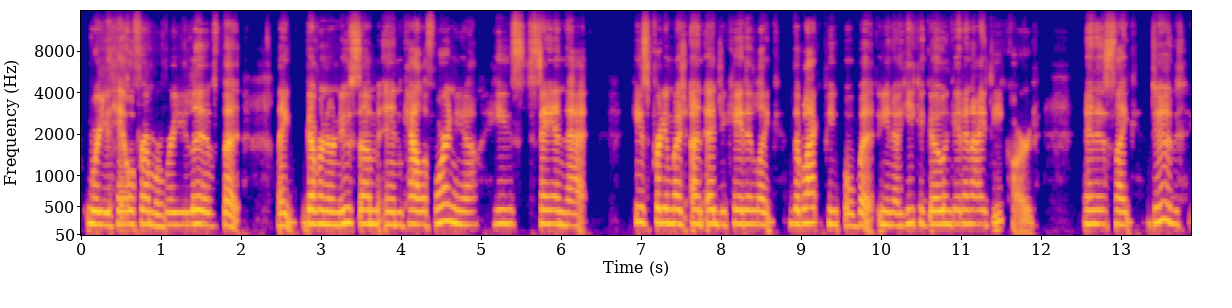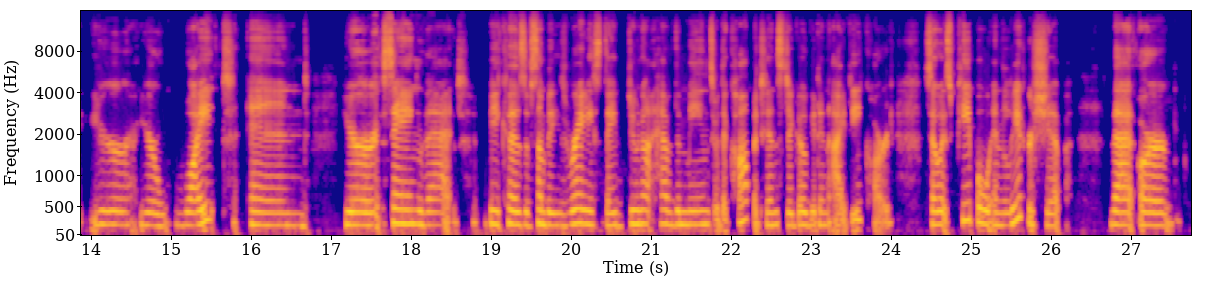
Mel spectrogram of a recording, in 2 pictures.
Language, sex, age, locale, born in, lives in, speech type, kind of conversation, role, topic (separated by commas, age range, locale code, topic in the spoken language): English, female, 50-54, en-US, United States, United States, conversation, unstructured, none, Why do some historical injustices continue to affect people today?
